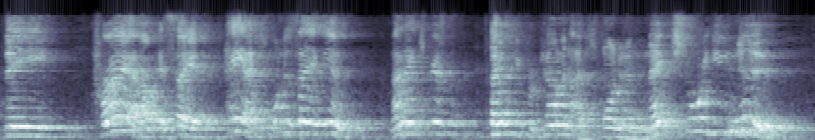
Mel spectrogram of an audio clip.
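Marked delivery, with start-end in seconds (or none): 2.3-8.1 high, breathless rush of welcome; rapid gushing greeter. Retold or imitated. Man retelling greeter Krista's rapid-fire welcome. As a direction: rattle it off like an excited greeter. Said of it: "I don't know if I said that fast enough".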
